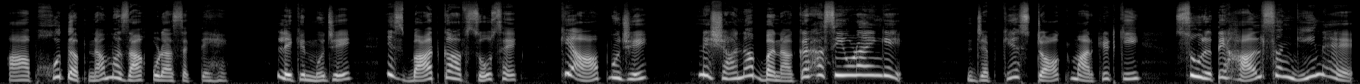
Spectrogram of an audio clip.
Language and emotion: Urdu, disgusted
